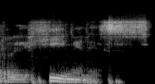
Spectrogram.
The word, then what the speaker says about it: regímenes: en plural de régimen como se pronunciaría el plural de régimen pérez jiménez claro que sí ella es todo un éxito no es una por la castellana de plural sería regímenes ahí está de acuerdo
